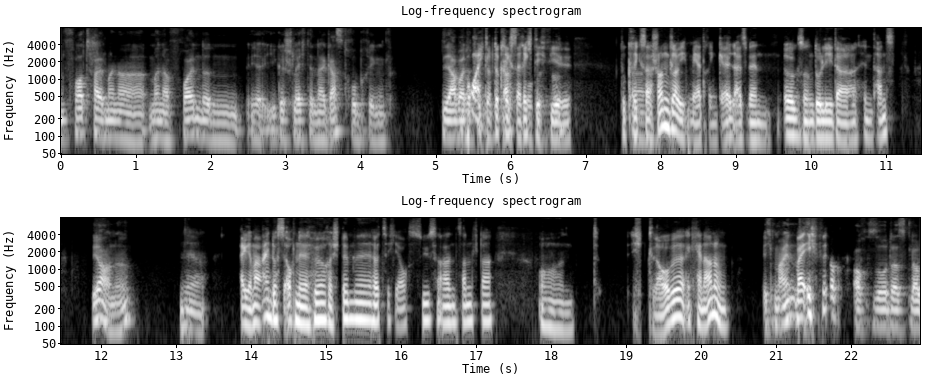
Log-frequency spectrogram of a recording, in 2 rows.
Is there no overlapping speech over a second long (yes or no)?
no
